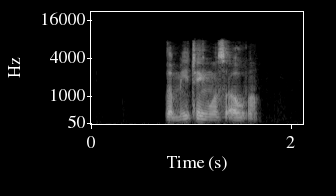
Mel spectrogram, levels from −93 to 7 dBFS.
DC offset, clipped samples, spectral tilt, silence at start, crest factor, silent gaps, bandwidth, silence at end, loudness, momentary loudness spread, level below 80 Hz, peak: under 0.1%; under 0.1%; -1.5 dB/octave; 0.75 s; 22 dB; none; 8.2 kHz; 0.45 s; -30 LUFS; 14 LU; -78 dBFS; -14 dBFS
